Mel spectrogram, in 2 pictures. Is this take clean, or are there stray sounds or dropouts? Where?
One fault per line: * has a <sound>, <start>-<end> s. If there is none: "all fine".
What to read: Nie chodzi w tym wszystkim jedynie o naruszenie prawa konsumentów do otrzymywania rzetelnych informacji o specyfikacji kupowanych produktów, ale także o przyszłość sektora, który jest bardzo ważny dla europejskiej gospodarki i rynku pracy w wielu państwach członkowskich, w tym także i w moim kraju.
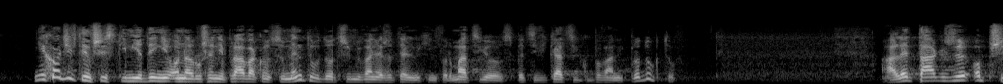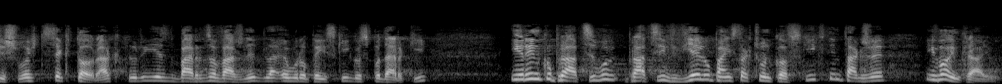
all fine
